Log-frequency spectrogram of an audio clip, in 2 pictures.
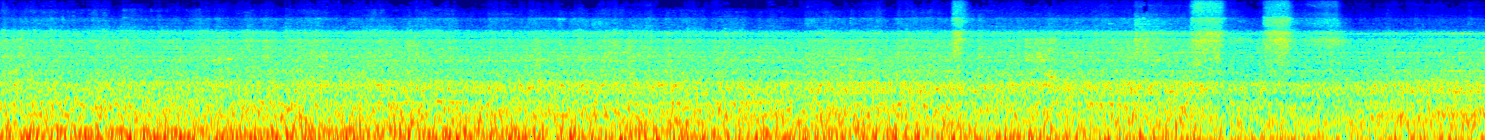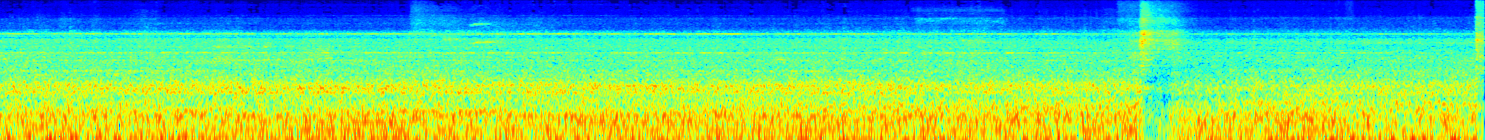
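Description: Union Pacific diesel locomotives rolling past close by in a light-engine power move, their engines running over the steady rumble of steel wheels on rail, with a train of covered hopper cars passing on the next track. A faint thin wheel squeal runs through it, with a few sharp clicks about twelve seconds in and again near the end.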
